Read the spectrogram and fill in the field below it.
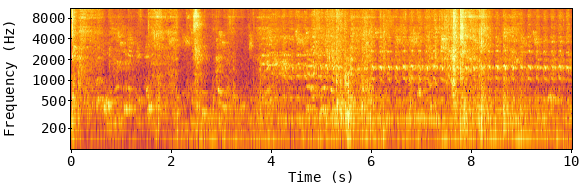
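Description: Hands press and rub damp clay with soft, gritty scraping.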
